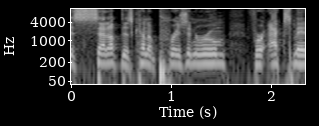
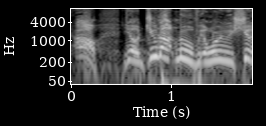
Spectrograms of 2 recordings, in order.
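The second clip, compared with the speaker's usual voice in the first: louder, urgent retold command; mock warning; 3 semitones higher, 4 dB louder than usual. Turret warns the warden to stay still, mock urgent.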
